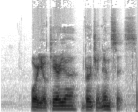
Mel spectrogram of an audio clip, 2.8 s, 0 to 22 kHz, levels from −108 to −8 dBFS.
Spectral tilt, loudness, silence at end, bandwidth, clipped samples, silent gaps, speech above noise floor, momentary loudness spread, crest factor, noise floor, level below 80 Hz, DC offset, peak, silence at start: -5.5 dB/octave; -23 LUFS; 0.1 s; 15.5 kHz; under 0.1%; none; 48 dB; 8 LU; 18 dB; -71 dBFS; -62 dBFS; under 0.1%; -6 dBFS; 0.65 s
